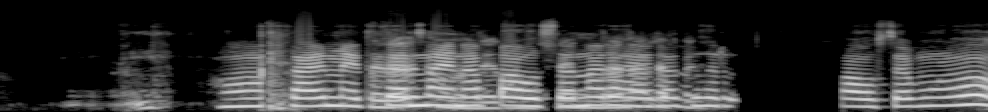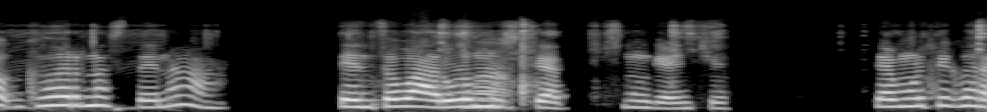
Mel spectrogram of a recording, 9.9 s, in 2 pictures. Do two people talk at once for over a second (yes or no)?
yes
